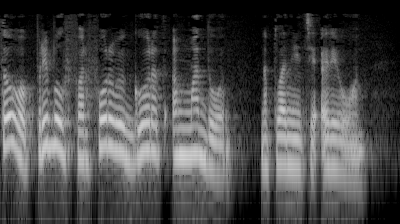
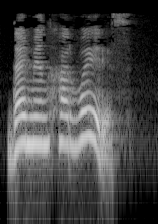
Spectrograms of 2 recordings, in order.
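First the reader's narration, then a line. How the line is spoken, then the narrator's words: Astonished exclamation. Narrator (Russian): изумленно воскликнул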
